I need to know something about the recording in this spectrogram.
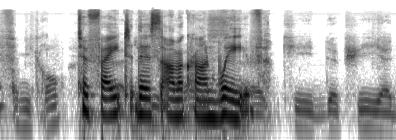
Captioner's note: speaking French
